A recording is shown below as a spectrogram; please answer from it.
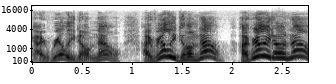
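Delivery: small, high, tiny little voice. Speaker quoting a man's repeated words, little voice. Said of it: "in his little voice".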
